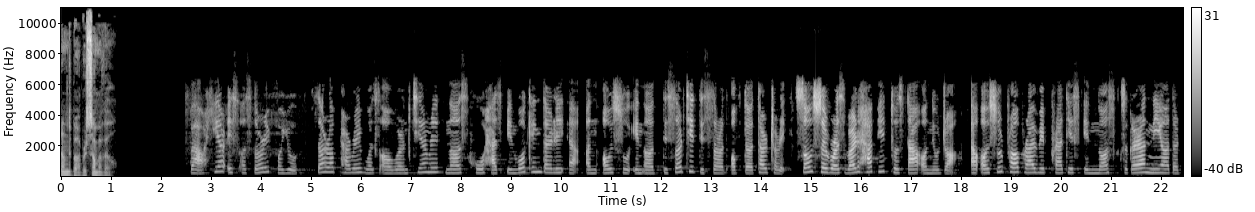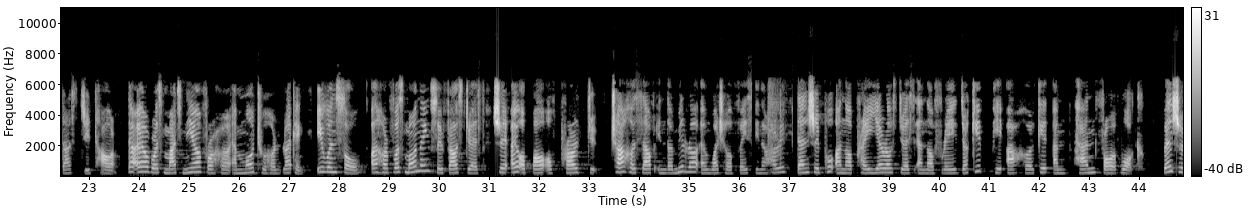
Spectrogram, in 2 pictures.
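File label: guangxi, International Dialects of English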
